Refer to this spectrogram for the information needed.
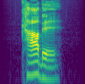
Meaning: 1. cable (electronic wire) 2. telegram 3. thick rope
- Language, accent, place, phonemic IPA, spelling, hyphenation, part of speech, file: German, Germany, Berlin, /ˈkaːbəl/, Kabel, Ka‧bel, noun, De-Kabel.ogg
